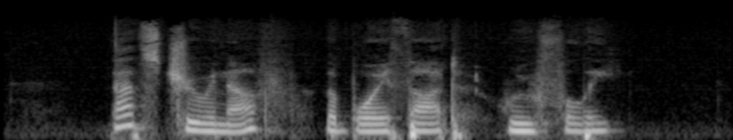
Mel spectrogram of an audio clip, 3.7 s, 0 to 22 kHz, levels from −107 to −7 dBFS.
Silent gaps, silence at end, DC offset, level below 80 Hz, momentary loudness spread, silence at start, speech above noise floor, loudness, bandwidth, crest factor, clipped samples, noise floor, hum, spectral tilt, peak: none; 0.6 s; under 0.1%; -56 dBFS; 9 LU; 0.55 s; 43 dB; -39 LUFS; 12 kHz; 22 dB; under 0.1%; -81 dBFS; none; -7 dB/octave; -18 dBFS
